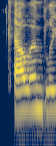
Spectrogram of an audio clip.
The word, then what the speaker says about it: Calendly: I'll actually put a link to your C calendly is how you pronounce it yeah it is yeah yeah you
